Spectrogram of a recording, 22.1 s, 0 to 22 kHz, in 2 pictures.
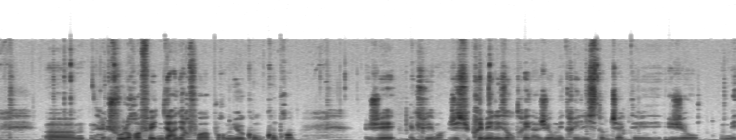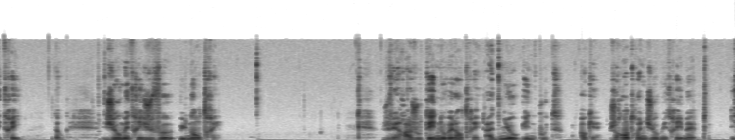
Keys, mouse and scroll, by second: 0.9 click, 1.5 shift+click, 7.1 click, 8.8 shift+click, 12.5-14.8 drag, 16.8 click.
